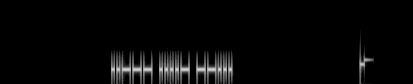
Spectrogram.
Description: Morse code, heard as a keyed tone, about 44 wpm, 700 Hz. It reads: 247
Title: Numbers - 3-Digit 45wpm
